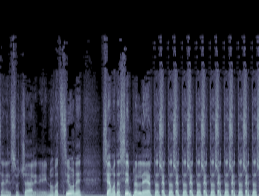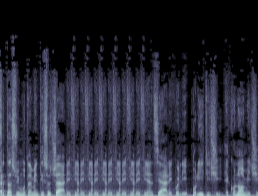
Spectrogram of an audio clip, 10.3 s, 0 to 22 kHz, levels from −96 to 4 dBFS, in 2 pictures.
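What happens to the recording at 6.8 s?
At 6.8 s the speech is caught in repeated frames. From 6.71 s to 8.11 s the same 0.28 s block plays over and over, five extra times. The decoder is fed that stretch of compressed data again and again. It sounds like a rapid stutter and adds about 1.39 s.

A DC offset also runs under this moment. The whole waveform sits shifted from zero by a constant amount. You don't hear it directly. It eats headroom and leaves steady energy at the very bottom of the spectrum.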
